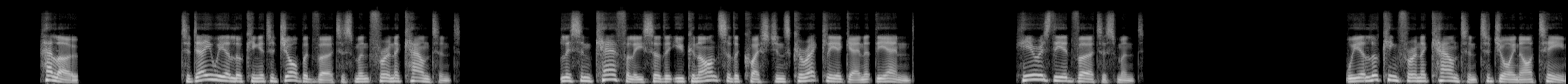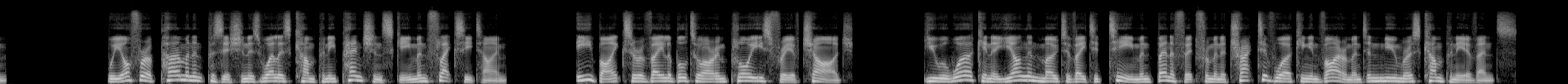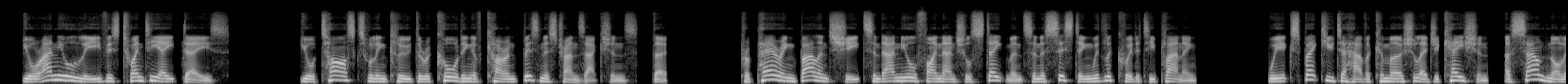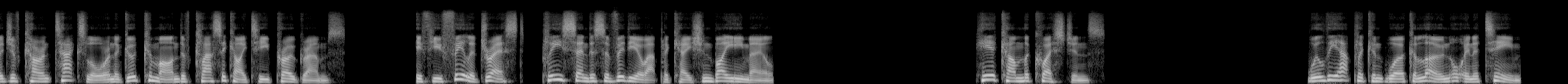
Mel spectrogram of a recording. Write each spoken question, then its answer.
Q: Will the applicant work alone or in a team?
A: Response. The applicant will work in a team.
